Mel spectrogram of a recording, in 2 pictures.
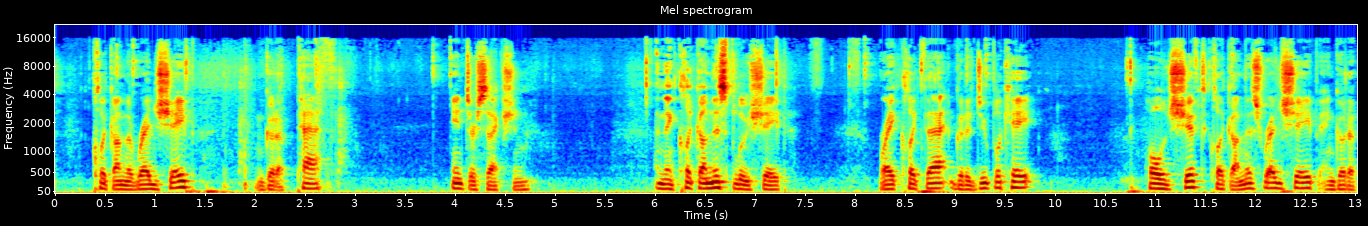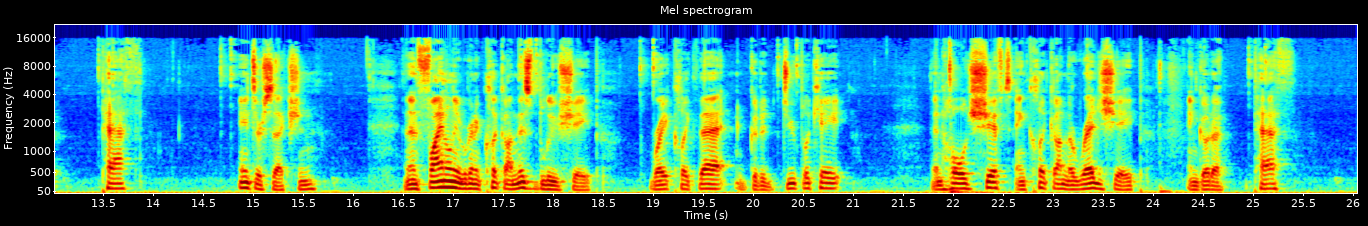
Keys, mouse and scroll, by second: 0.7 shift+click, 2.6 click, 3.9 click, 6.7 click, 8.0 click, 9.2 click, 11.7 shift+click, 13.5 click, 14.8 click, 17.7 click, 19.1 middle click, 20.3 click, 23.4 click, 25.1 click.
